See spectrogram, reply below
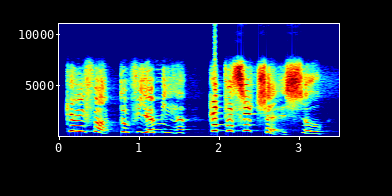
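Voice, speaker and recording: A man voicing the bride's foolish mother, crying out in high lament. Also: sing-song, slow, a bit bright, heavily acted. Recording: dull lo-fi recording.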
